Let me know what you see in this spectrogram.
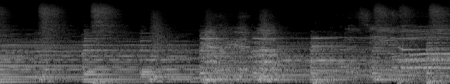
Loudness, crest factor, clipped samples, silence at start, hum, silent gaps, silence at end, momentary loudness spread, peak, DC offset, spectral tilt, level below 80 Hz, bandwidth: -28 LUFS; 18 dB; under 0.1%; 0 s; none; none; 0 s; 5 LU; -12 dBFS; under 0.1%; -5 dB/octave; -48 dBFS; over 20 kHz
